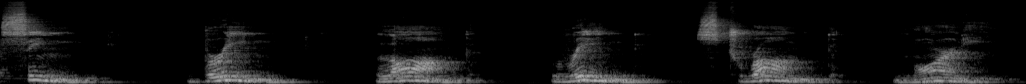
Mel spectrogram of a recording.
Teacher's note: The sound is voiced. So the throat vibrates the whole time. · we do not need to release the tongue. Instead, the air flows out through the nose. I lower the soft pallet the volume so air can escape through the nasal cavity. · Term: NG sound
